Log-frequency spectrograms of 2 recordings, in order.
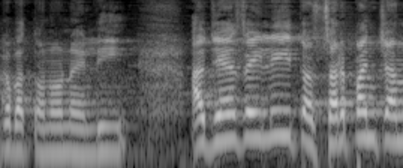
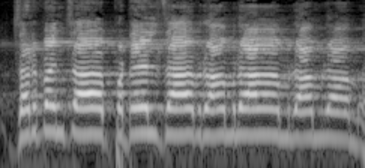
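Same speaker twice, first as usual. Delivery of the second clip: loud greeting; 5 semitones higher, 8 dB louder than usual. Retold or imitated. Pandit loudly greets the headman.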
